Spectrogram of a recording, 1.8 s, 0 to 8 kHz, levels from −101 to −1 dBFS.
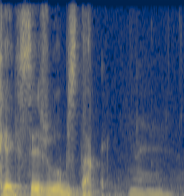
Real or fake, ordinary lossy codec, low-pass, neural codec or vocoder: real; none; none; none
